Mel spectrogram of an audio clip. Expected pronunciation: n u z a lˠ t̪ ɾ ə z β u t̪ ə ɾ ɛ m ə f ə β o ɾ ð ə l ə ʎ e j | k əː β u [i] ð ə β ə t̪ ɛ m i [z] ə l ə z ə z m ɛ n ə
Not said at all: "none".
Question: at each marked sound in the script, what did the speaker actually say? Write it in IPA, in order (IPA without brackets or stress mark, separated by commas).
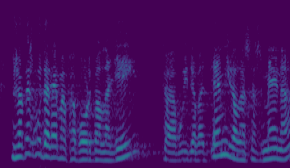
j, ð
